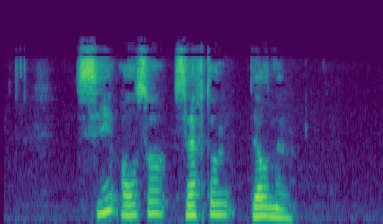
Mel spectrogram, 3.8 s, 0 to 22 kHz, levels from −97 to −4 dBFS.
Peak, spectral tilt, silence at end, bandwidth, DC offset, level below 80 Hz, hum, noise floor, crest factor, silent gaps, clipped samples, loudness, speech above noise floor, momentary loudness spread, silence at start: -6 dBFS; -3 dB/octave; 0.9 s; 9.6 kHz; under 0.1%; -64 dBFS; none; -72 dBFS; 20 dB; none; under 0.1%; -22 LUFS; 48 dB; 12 LU; 0.75 s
